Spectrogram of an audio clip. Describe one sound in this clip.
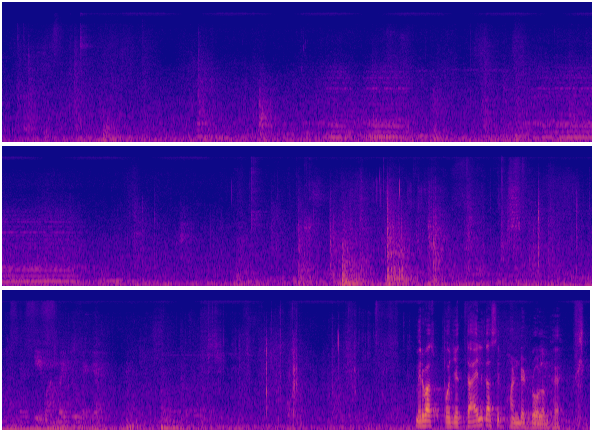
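A man speaks steadily, like a teacher explaining.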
